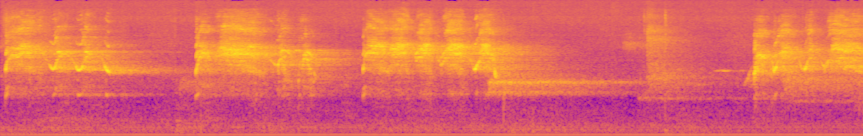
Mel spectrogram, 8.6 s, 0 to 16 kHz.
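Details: A peregrine falcon chick begs at its nest in Orange, NSW, Australia, 5 November 2021, while its wet parents bring a soaked starling. Bursts of rasping, buzzy cries, each a second or so long, come in quick series with brief silent gaps.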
